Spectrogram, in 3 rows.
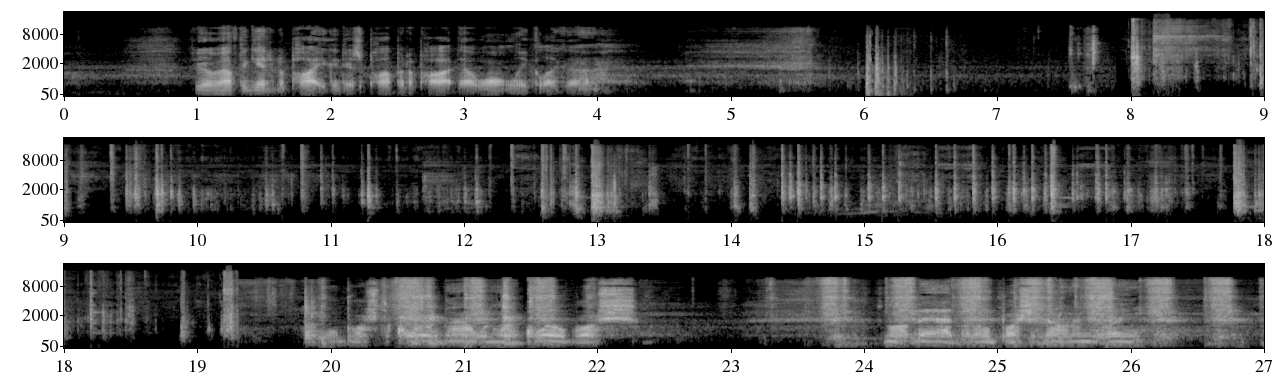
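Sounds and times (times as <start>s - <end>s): small metal parts clinking: 8.0s - 19.3s.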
